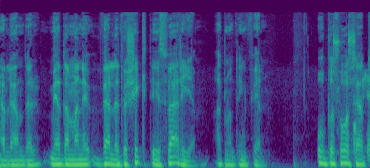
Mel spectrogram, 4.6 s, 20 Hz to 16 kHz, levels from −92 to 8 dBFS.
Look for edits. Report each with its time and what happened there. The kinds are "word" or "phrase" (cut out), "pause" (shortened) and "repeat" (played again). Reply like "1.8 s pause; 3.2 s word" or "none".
1.5 s word; 2.8 s phrase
